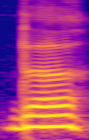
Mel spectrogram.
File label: announcements, female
